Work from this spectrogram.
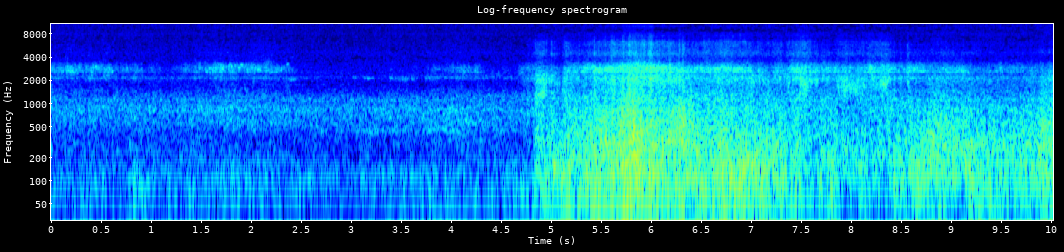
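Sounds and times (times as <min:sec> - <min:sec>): wind rushing over microphone: 0:04.7 - 0:10.0.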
